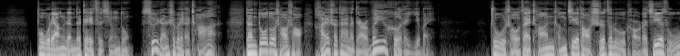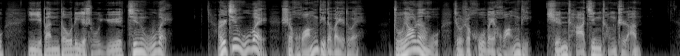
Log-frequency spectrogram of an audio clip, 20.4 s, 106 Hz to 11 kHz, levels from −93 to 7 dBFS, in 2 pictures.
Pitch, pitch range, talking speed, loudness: 100 Hz, 90-120 Hz, 235 characters per minute, -24 LUFS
